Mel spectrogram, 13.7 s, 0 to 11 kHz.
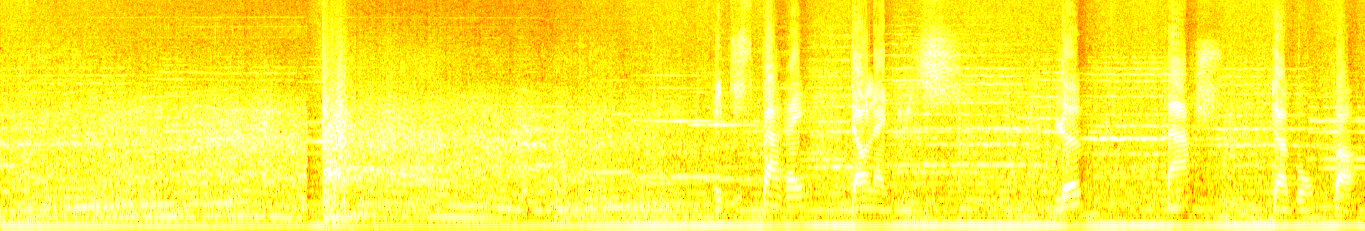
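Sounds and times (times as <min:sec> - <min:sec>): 
car engine rumbling as the car drives away: 0:00.0 - 0:13.6
sharp thump: 0:03.2 - 0:04.0
speech: 0:07.8 - 0:09.3, 0:10.6 - 0:10.9, 0:12.8 - 0:13.6.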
